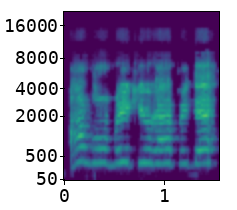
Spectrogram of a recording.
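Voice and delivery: put-on high, childish voice for the son; mock deformed son. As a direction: play the eager creepy son. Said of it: "It's like".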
